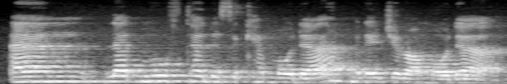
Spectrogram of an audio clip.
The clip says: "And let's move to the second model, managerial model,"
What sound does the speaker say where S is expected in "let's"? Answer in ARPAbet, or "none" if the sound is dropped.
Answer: none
